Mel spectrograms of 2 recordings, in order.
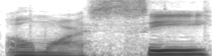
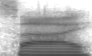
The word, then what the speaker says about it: Omar Sy: The name is pronounced is Omar Sy, not Sy.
